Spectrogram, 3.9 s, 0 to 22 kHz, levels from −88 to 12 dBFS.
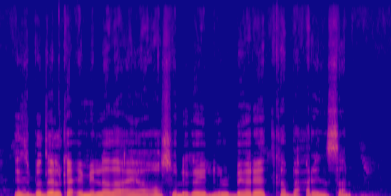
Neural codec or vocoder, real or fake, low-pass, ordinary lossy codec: vocoder, 44.1 kHz, 128 mel bands every 512 samples, BigVGAN v2; fake; none; none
